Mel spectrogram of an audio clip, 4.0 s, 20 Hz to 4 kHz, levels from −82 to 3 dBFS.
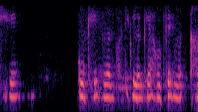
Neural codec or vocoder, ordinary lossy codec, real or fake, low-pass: none; AAC, 16 kbps; real; 3.6 kHz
